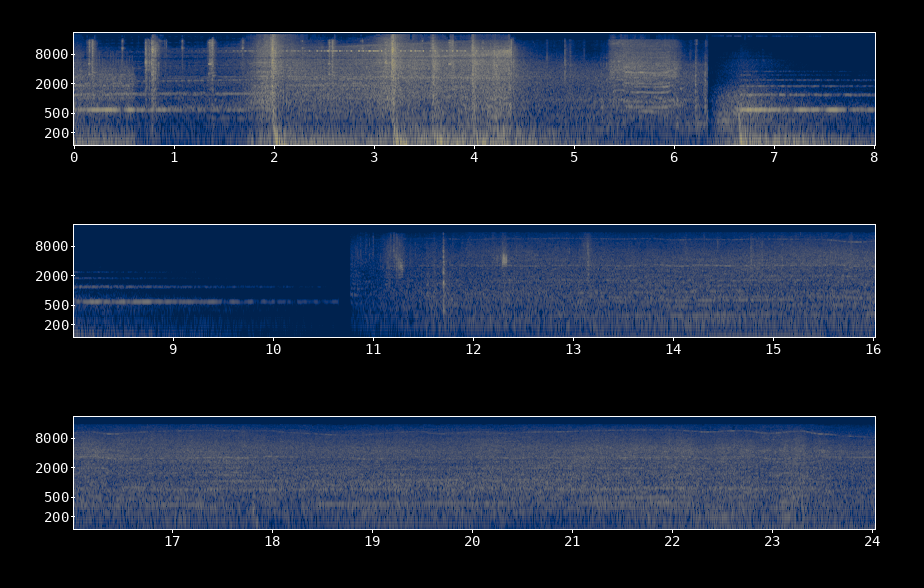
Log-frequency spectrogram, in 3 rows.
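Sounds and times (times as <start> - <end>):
heavy machine engine running: 0.0 - 6.2, 11.3 - 24.0.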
